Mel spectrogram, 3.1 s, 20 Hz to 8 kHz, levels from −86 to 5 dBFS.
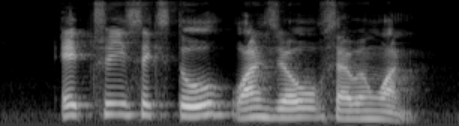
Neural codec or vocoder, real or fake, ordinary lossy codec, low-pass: none; real; none; none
